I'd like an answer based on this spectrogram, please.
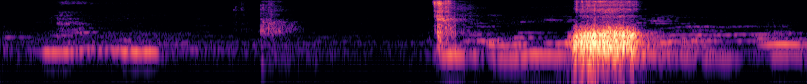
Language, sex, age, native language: Icelandic, male, 20-29, Icelandic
